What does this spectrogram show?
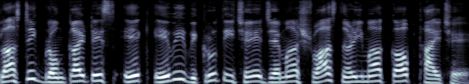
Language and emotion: Gujarati, neutral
